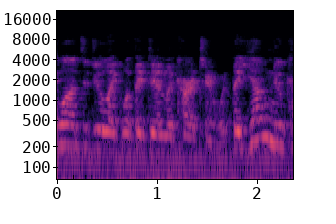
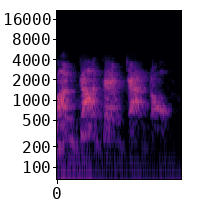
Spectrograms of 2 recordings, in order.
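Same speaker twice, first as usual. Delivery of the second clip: character voice; 7 semitones higher than usual. Pretend. Character voice in parody.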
